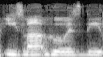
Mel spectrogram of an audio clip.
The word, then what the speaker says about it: Yzma: Dopey, Scar, Stitch, Dory, Yzma, I believe is how you say her name, Yzma, who is the like evil queen in The Emperor's New Groove.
